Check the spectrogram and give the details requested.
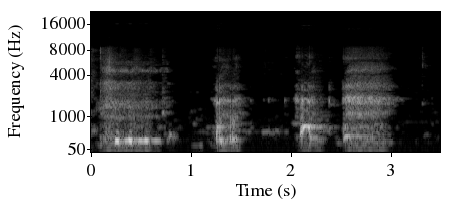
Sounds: Laughter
